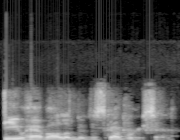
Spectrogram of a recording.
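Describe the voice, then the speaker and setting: A man's voice: fairly low pitch, steady tone, brisk, mellow, muffled recording. A man speaking formally as a judge in a courtroom, questioning and giving procedural rulings. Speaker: judge presiding over a court hearing.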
